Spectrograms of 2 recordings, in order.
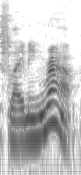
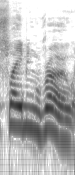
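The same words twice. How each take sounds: First: Row rhymes with cow. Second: Row rhymes with go. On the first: It means a heated argument. "Like having a flaming row with your parents or whatever" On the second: It means a line of things. "as in like a, a row of flames?"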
